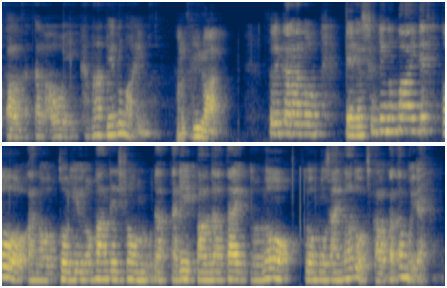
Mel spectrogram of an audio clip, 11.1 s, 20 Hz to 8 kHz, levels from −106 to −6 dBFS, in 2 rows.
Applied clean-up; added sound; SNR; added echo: neural mask model DeepFilterNet 3.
